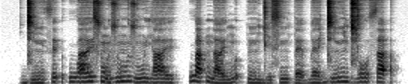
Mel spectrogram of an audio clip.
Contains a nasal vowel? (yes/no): yes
